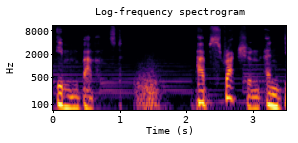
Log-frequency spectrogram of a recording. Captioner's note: air whooshing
